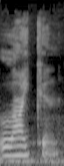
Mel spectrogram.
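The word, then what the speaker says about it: lichen: on him frank glowing this is pronounced at liken okay first glow item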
